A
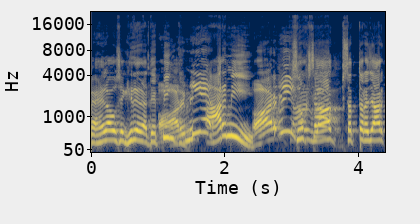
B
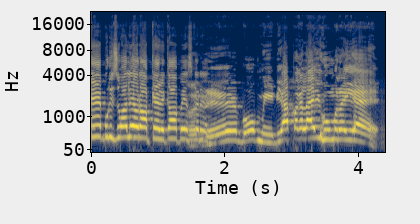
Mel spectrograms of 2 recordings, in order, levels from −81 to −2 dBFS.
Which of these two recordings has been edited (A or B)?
A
